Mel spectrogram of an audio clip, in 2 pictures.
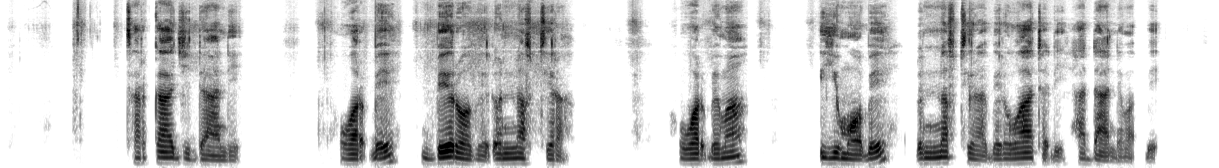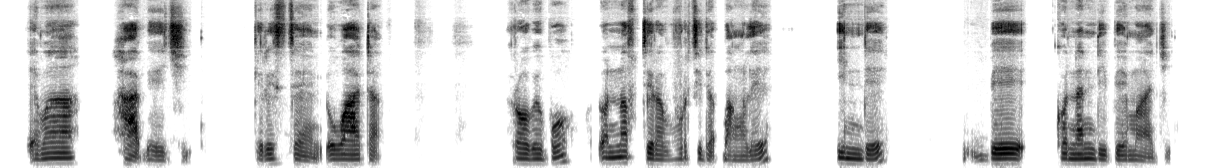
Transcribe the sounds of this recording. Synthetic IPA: tʰaɾkad͡ʒidaːndɛ | waɾɓɛbɛɾɔɓɛɗɔnːaftʰiɾa̰ | wɔɾɓɛma | ʔijimɔɓɛɗɔnːaftʰiɾaɓɛɗɔwataɗihadaːndɛma̰ɓːɛ | ʔɛma | ha̰ɓed͡ʒi | kɾistaɛ̰nɗɔwaːta̰ | ɾɔɓɛbɔ | ɗɔnːaftiɾavuɾtida̰ɓaŋlɛ | inːdɛ | bɛ | kɔnandibɛma̰ːd͡ʒi

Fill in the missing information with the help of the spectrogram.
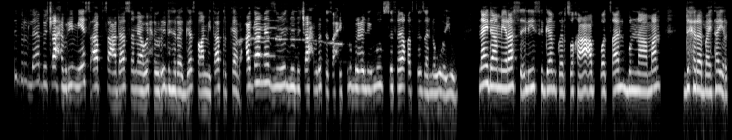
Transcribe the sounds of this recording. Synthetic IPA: ɨt̪ʰɨbɨɾlɐbɨt͡ʃʼːaħɨβɾime̞saβsaʕd̪asɐmɐjawiħɨβɾid̪ɨɦɨɾɐɡɐt͡sʼt̪ʰɐχʼɐmːit̪ʼat̪ɾɨkːɐβʔaɡanɐzɨβɨlbɨbɨt͡ʃʼːaħɨβɾit̪ʰɐt͡sʼaħit̪ubɨʕliusɨfɐqʼɨɾt͡sʼɨzɐlːɐwoɨjːu | najd̪ameɾasɨʔlisɨɡɐmkʼɐɾt͡sʼukʰɐʕaːβkʼot͡sʼalbunːaman | d̪ɨħɾɐbajt̪ʰajɪɾɨkːɐβ

